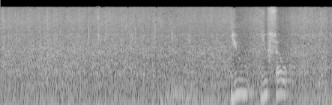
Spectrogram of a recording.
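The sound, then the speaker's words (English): Steady, even hiss of rain falling throughout, moderately loud, with a short burst of someone's voice breaking through near the end. “People are reacting to this like it's suddenly raining.”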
